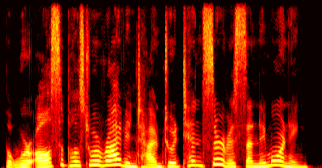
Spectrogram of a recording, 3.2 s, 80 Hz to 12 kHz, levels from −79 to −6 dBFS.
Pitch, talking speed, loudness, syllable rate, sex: 245 Hz, 240 wpm, -17 LUFS, 7.5 syllables/s, female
